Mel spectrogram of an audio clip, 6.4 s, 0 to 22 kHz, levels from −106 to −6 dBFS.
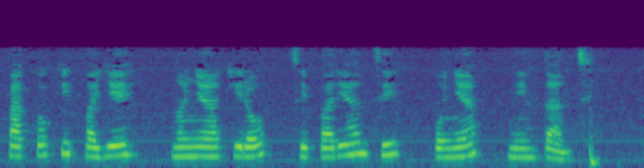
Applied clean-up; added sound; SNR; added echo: none; none; none; none.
